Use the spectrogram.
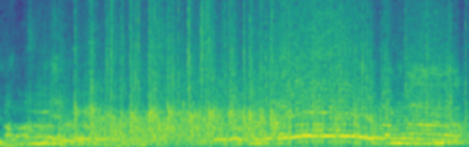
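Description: A crowd bursts into sustained applause and loud cheering, with dense clapping and rising shouts and whoops throughout, steady and loud from start to finish.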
